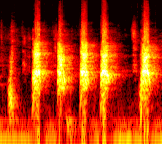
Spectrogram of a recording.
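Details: Chihuahua, scared of a stink bug yet barking at it: five sharp, high yapping barks in quick succession, roughly three per second, over a low steady hum, with a fainter lead-in yip.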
